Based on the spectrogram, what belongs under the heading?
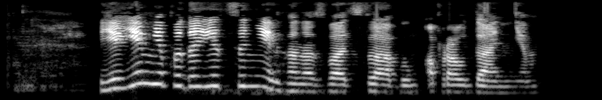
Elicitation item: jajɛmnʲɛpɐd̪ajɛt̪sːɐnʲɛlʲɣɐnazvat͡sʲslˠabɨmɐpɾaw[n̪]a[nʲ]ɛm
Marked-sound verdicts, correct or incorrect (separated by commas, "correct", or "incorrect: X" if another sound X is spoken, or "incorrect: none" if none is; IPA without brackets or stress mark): incorrect: d̪, incorrect: nʲː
